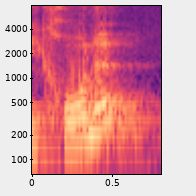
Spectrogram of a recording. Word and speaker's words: Krone: The German pronunciation would be Krone. – Krone. – But of course, due to the fact that we are selling in more than 60 countries, many of them are speaking English. If they do the communication and with us, and therefore the English pronunciation Krone is also completely fine.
